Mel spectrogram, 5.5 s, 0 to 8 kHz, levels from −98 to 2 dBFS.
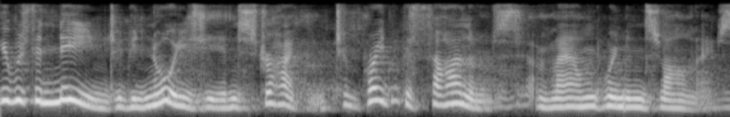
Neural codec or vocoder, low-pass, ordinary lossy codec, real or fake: autoencoder, 22.05 kHz, a latent of 192 numbers a frame, VITS, trained on one speaker; 7.2 kHz; MP3, 64 kbps; fake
